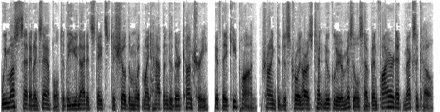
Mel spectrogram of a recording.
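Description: A man's voice: fairly low pitch, animated, brisk, hardly any pauses, dry recording. A man reading a scripted emergency broadcast announcement in a formal, impersonal manner.

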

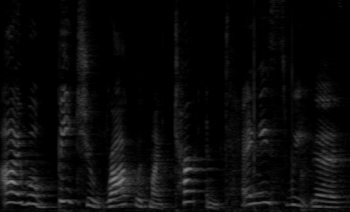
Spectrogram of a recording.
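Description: Woman as tart talking fruit, storybook: high-pitched, indignant, forceful, spoiling for a duel. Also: sing-song, measured pace, exaggerated voice. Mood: indignant, defiant. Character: tart, feisty old apricot fruit duelist.

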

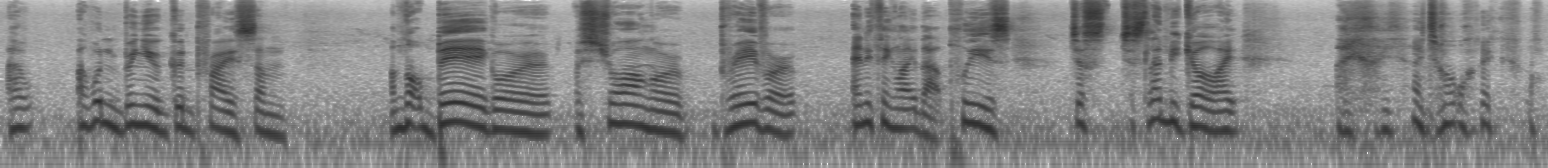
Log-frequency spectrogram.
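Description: A man's voice: on the high side, unhurried, slight background noise, natural voice. A man voicing a timid, adorkable young dragon in a roleplay audio drama, stammering, hesitant and rambling. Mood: panicked, pleading.

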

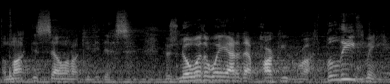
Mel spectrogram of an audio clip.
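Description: Male actor as bitter, desperate jailbird in a game, high-pitched, reverberant room, loud music underneath. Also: animated, fast talker, lightly acted. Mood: bargaining. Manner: profane, pushy, bitter. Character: cynical, desperate jailed man pleading for release. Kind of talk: video game cutscene acting.

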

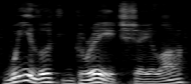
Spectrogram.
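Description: A man's voice: medium pitch, big pitch swings, takes it slowly, warm tone, breathy edge, pitched below the performer's own voice, full character voice. A man voicing a sinister, scheming inner voice in a story, giving orders conspiratorially. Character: sinister, scheming inner voice goading a teenage girl. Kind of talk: dramatic story reading. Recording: music behind the voice.

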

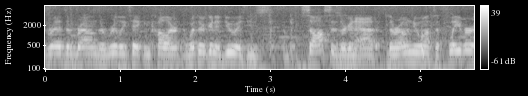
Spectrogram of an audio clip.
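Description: Deadpan man hosting a cooking demo. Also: medium pitch. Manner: earnest instructional patter with deadpan jokes. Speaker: cooking show host. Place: home kitchen. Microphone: lapel mic. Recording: music playing underneath.

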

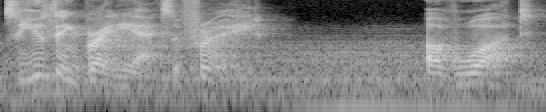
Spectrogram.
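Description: An actress playing a stern, ruthless government commander in a video game, blunt, contemptuous and commanding. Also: female voice, a bass voice, expressive, slow, bright, forceful tone, roomy sound, slight background noise, full character voice. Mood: probing. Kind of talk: dramatic video game voice acting.

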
